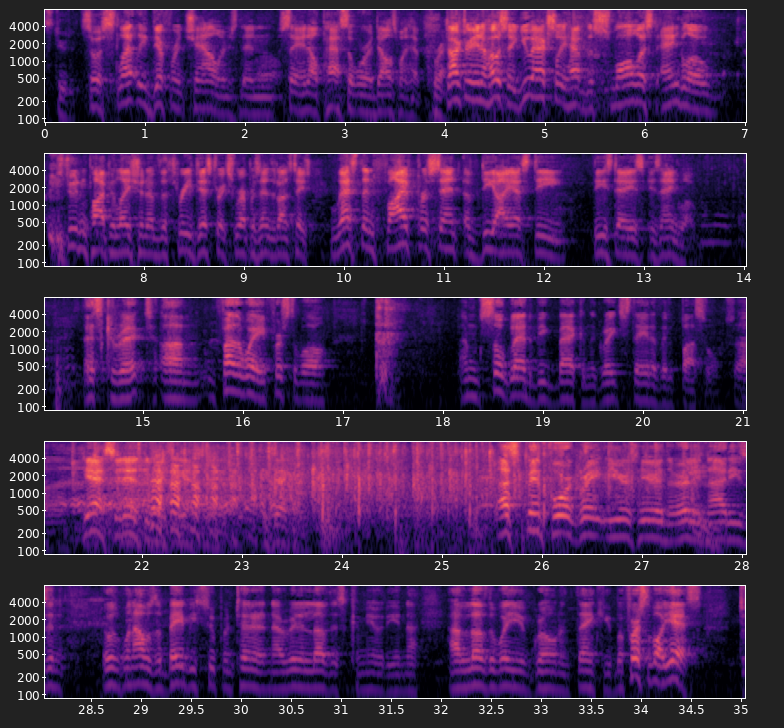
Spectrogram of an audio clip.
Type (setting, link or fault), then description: setting, live audience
